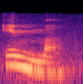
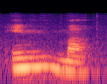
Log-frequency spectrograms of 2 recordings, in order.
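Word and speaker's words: إمّا: So here on normal occasion we pronounce in, but here we will not pronounce noon because of this shadda. Because of this shadda, this noon spoon will be ignored. It will become imma, imma.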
